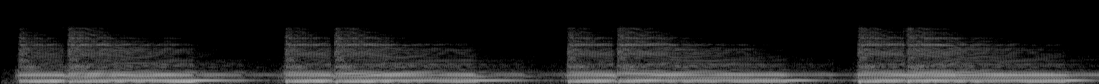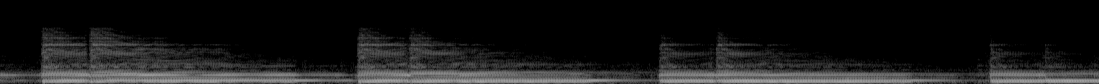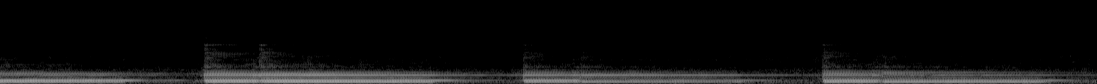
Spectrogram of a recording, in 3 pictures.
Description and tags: I am creator of this piece. Me playing on my Gibson Les Paul electric guitar. I made this so it can be looped and played repeatedly.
